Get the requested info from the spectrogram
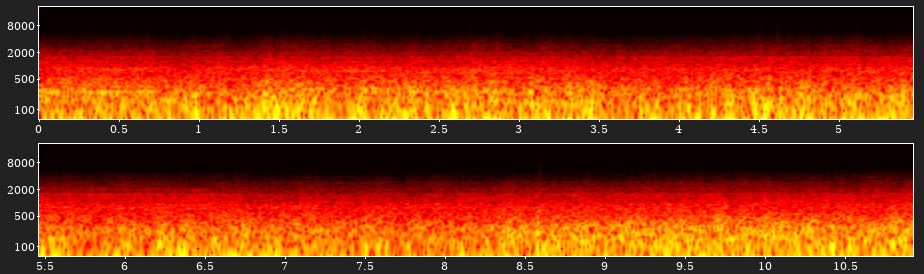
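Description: Motorcycle riding along at steady speed, its engine running under a steady rush of wind on the helmet-mounted microphone.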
